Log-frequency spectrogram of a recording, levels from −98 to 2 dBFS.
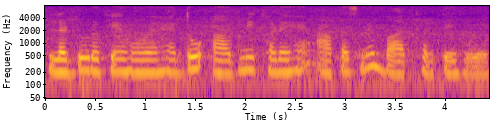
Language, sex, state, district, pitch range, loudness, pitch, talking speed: Hindi, female, Bihar, West Champaran, 200-230 Hz, -19 LUFS, 205 Hz, 175 wpm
